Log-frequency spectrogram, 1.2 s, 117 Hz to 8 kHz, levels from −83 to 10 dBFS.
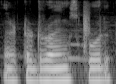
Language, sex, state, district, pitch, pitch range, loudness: Bengali, male, Tripura, West Tripura, 130 Hz, 130-135 Hz, -16 LUFS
